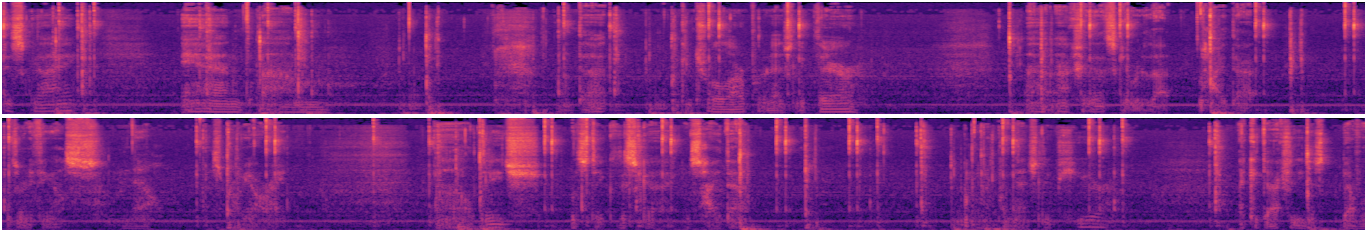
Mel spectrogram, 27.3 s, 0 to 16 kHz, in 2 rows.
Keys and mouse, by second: 3.3 click, 4.2 ctrl+e, 6.7 ctrl+r, 10.1 a, 10.4 Tab, 11.1-13.7 right drag, 12.0 h, 12.9 Tab, 15.9 Tab, 18.4 alt+h, 19.0-22.0 drag, 21.0 h, 21.6 Tab, 22.4 middle click, 23.4 ctrl+r, 26.6 a.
